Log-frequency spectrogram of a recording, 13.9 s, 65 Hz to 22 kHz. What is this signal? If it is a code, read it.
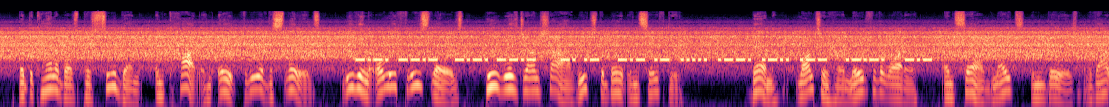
Morse code, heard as a keyed tone, hand-sent with a paddle, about 33 wpm, 860 Hz, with radio static and speech in English. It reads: CQ CQ NA KA5PLW <AR> K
